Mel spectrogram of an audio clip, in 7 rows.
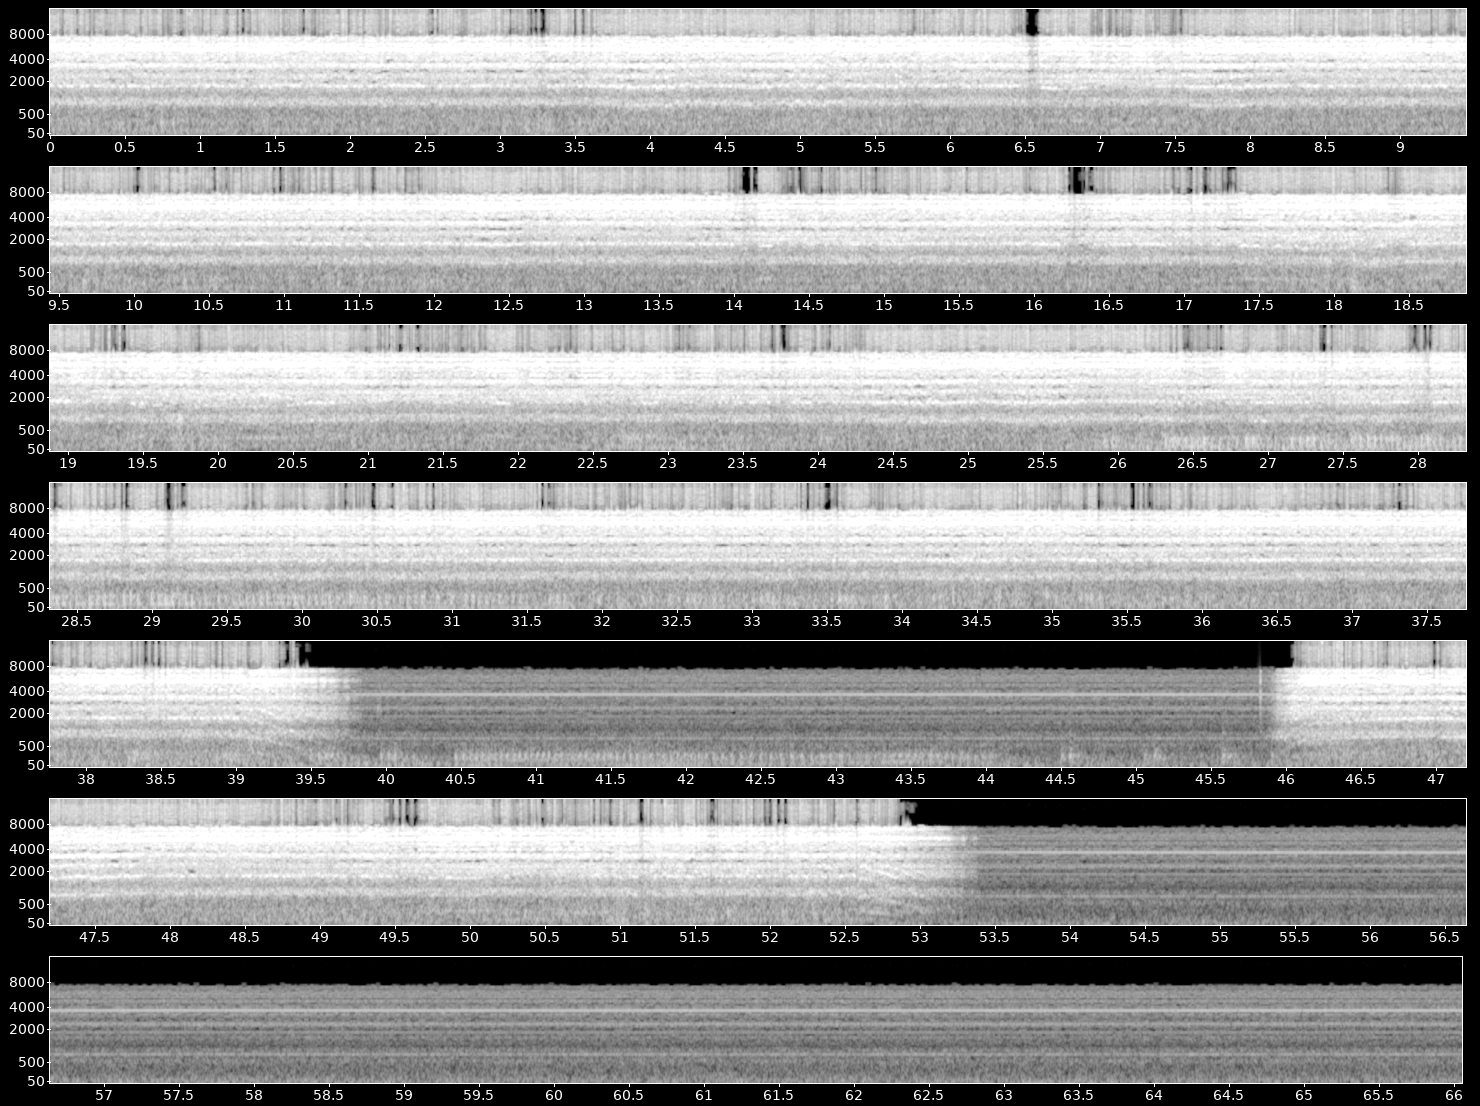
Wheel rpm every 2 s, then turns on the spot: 230, 230, 230, 230, 230, 230, 230, 230, 230, 220, 220, 230, 220, 230, 230, 230, 230, 230, 230, 170, 0, 0, 0, 190, 230, 230, 90, 0, 0, 0, 0, 0, 0.
none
